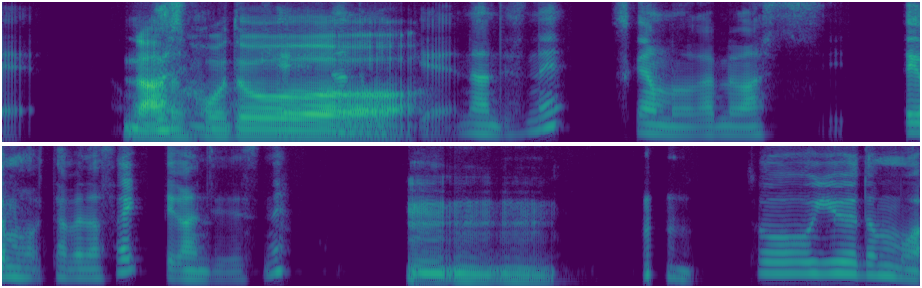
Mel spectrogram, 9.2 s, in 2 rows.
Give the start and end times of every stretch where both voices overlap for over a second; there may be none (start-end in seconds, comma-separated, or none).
0.6-2.2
